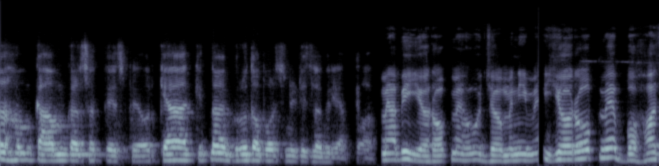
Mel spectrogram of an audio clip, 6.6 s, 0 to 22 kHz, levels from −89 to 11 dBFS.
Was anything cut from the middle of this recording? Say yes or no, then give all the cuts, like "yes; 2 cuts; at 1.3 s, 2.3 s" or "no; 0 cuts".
yes; 2 cuts; at 3.8 s, 5.4 s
